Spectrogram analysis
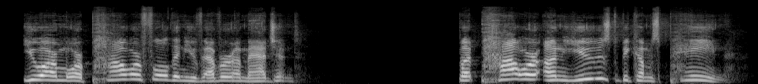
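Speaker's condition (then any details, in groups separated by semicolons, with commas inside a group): No condition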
